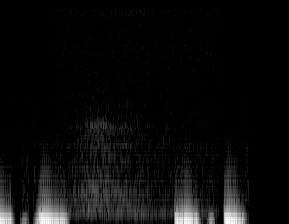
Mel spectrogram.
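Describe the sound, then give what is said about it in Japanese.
Two muffled heartbeats, each a low double thump, spaced about a second and a half apart, dull as if heard through a chest, with near silence between; a person's heartbeat heard with an ear pressed against their chest. “心臓の音、聞こえますか？”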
